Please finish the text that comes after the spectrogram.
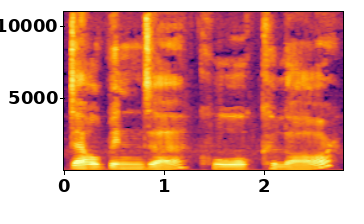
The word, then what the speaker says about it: Dalbinder Kaur Kular: So a warm welcome to Dalbinder Kaur Kular. Is that the right pronunciation It of your is, yeah.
